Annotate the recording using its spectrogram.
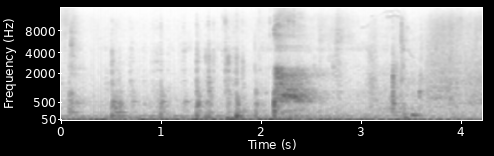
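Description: Light scattered clicks and knocks of a power cord and plug being handled while it is plugged into a wall outlet, with a short breathy rush of noise about two seconds in, over a steady low room hum.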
